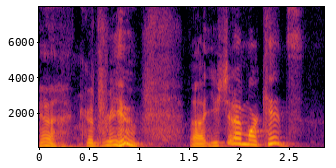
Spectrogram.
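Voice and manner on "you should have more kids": put-on Indian-accented voice, higher. Speaker congratulating a couple on their child, slipping into an indian mom voice. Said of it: "I sound like an Indian mom".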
